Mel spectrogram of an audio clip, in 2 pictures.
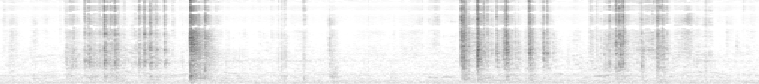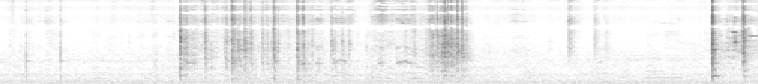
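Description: Irregular bursts of light clicking and clattering, as of small hard objects being handled, in about half a dozen clusters with quiet between them. One sharp click, early in the first cluster, is the loudest.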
